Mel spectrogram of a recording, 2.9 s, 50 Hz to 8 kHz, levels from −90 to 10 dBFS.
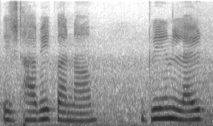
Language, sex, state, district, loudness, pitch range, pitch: Hindi, female, Chhattisgarh, Raipur, -13 LUFS, 195-220 Hz, 205 Hz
